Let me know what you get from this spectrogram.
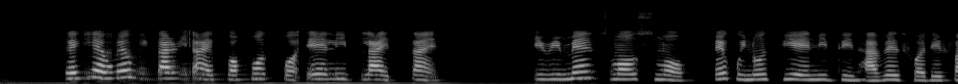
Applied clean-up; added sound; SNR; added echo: neural mask model DeepFilterNet 3.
